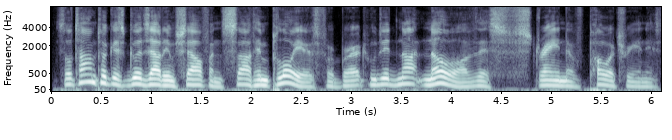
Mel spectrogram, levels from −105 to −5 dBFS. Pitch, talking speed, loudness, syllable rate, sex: 140 Hz, 235 wpm, -17 LUFS, 4.8 syllables/s, male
